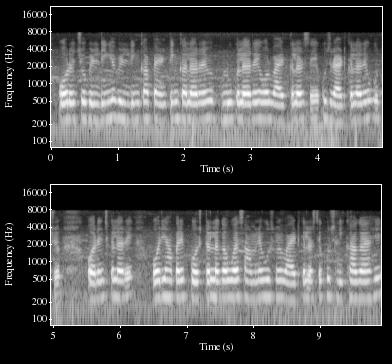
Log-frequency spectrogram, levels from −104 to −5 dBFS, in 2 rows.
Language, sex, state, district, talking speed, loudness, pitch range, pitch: Hindi, female, Uttar Pradesh, Jyotiba Phule Nagar, 255 wpm, -15 LUFS, 225-240 Hz, 230 Hz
